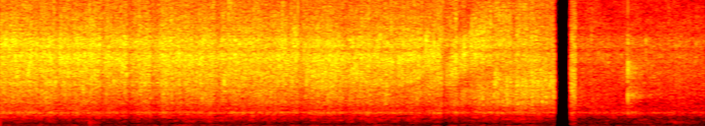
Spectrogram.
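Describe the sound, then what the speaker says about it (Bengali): Potatoes frying in a pan with oil for a Bengali fish curry, giving a loud, steady hiss and crackle throughout, with a brief break near the end. "আলুগুলোকে লাল করে ভেজে নিব।"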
